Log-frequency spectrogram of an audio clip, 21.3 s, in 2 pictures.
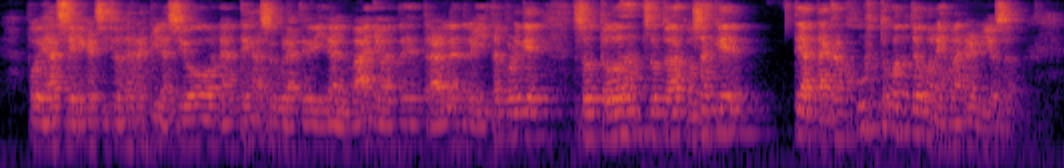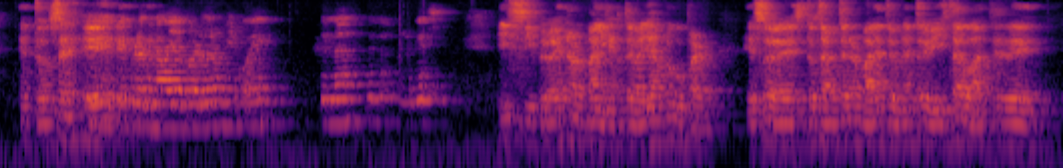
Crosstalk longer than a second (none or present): none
